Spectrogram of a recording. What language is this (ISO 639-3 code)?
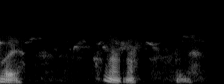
brx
